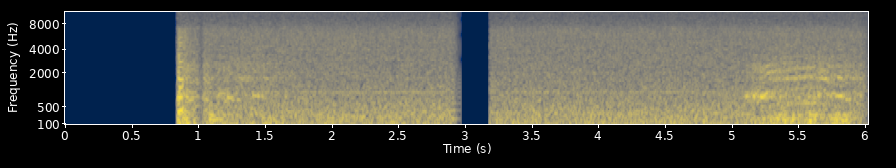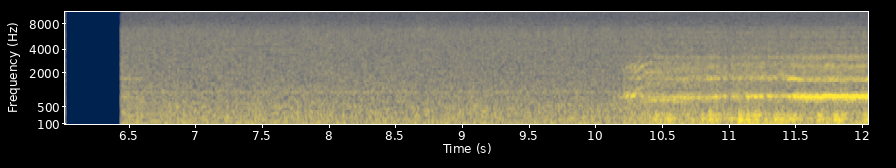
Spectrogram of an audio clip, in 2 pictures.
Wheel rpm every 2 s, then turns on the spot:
30, 30, 0, 20, 0, 150.
none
